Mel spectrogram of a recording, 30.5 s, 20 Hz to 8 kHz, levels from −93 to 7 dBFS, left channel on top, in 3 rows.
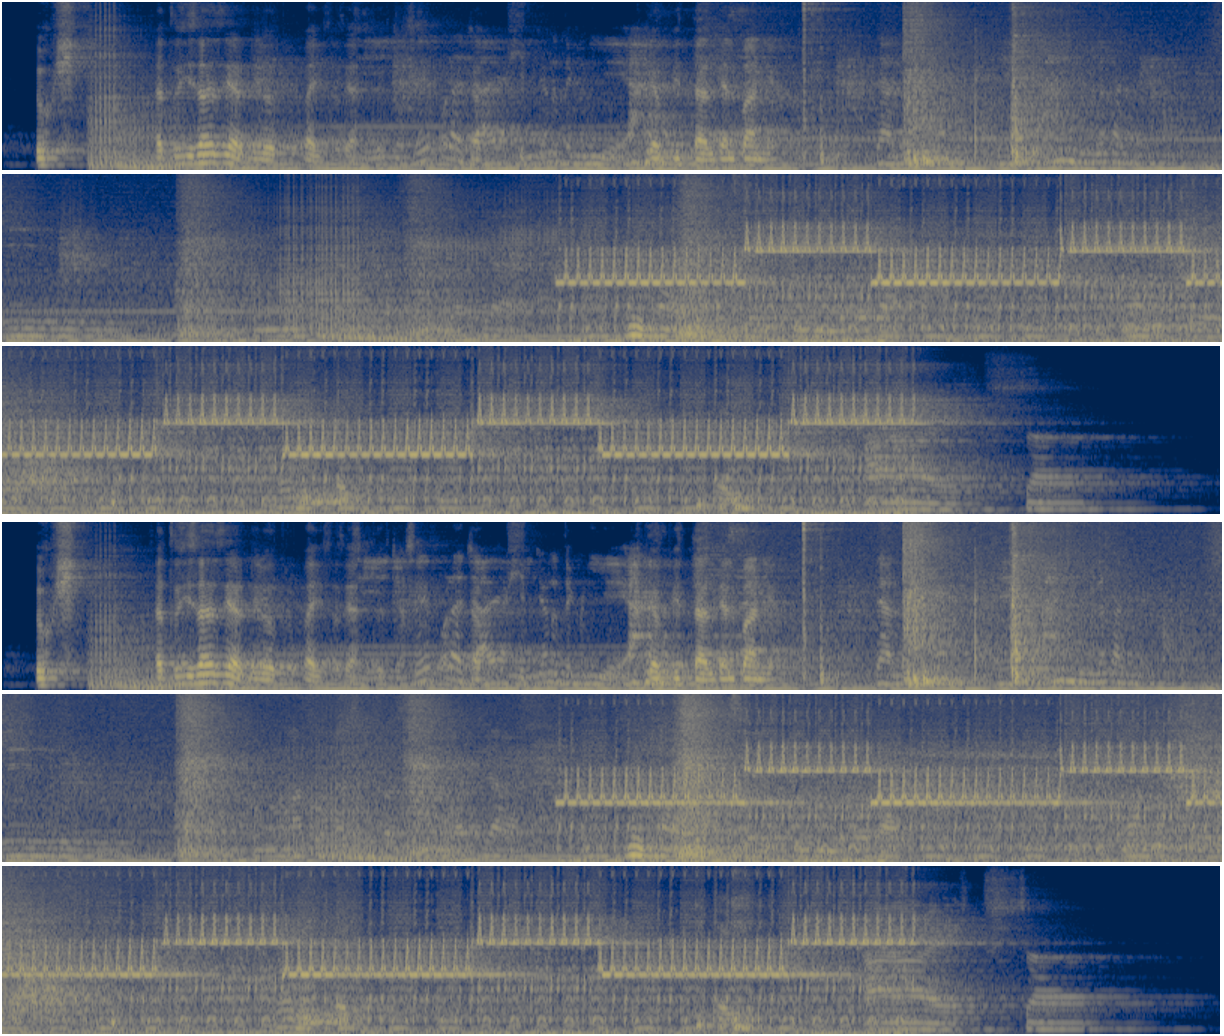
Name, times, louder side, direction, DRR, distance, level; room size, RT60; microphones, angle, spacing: voice 1, 0.3-0.7 1.3-3.0 3.9-4.0 5.4-5.5 5.8-6.5 15.3-15.6 22.8-23.2 26.3-26.5, right 2 dB, 25° right, 8 dB, 0.6 m, -28 dB
sound 1, 0.7-17.6, equal, 30° left, 1.2 m, -36 dB
voice 2, 3.0-5.9 7.3-7.9 8.3-9.5 10.1-11.2 12.2-14.6 15.5-17.7 19.5-20.4 22.6-23.4 26.1-26.6 27.5-29.3, right 1 dB, 75° right, 3 dB, 2.3 m, -36 dB
sound 2, 5.8-23.3, right 4 dB, 50° right, 1.0 m, -36 dB
sound 3, 14.8-27.9, equal, 5° right, 1.7 m, -26 dB
29.0 x 17.5 x 8.6 m, 2.4 s
head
